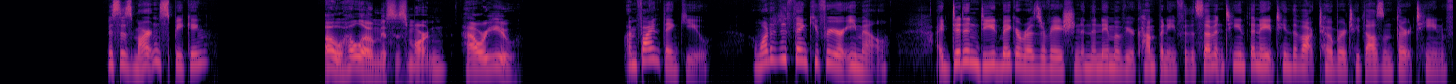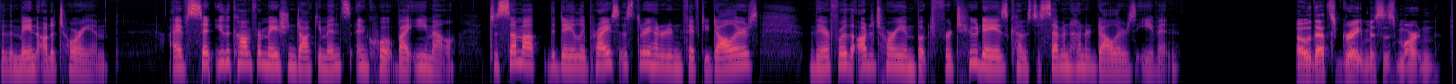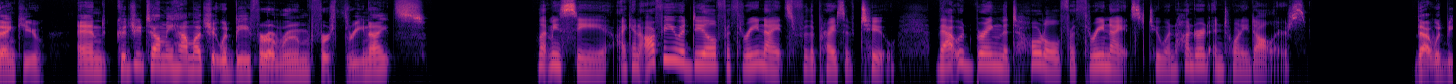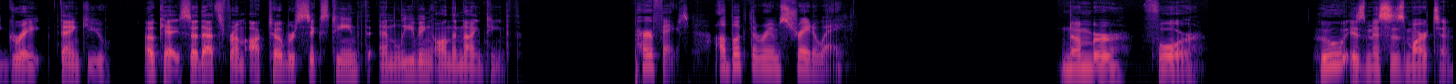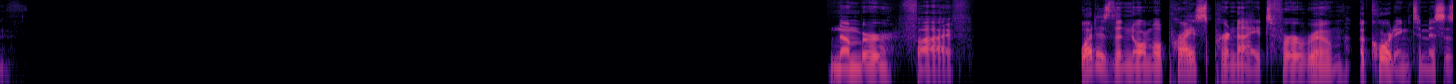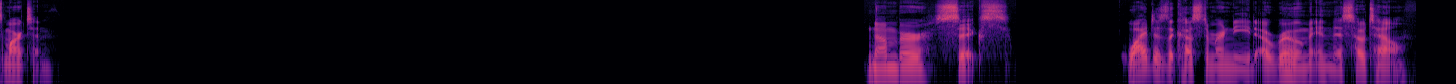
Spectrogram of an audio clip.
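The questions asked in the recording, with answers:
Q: Who is Mrs. Martin?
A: A hotel employee who handles reservations

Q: What is the normal price per night for a room according to Mrs. Martin?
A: $60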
